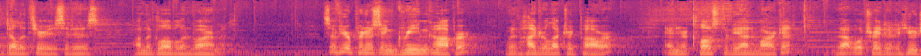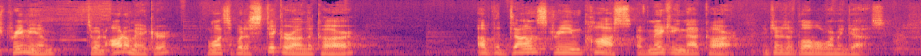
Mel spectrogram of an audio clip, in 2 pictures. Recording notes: keynote address at the opening ceremonies of AME Remote Roundup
